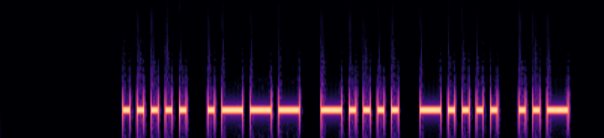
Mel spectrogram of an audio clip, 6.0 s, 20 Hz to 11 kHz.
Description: Morse code, heard as a keyed tone, about 17 wpm, 700 Hz. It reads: 5J66U
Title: Five Challenging Letter-Number Combinations 17wpm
